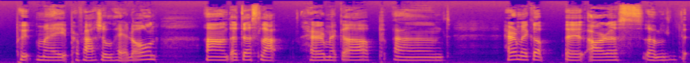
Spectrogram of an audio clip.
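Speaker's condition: Down syndrome; early prediction she might never talk, now speaks publicly, including at UN in Geneva

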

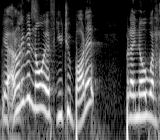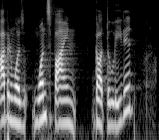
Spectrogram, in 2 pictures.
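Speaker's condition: No condition

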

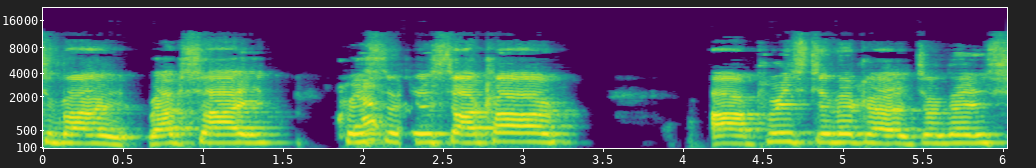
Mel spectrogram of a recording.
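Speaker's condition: Down syndrome

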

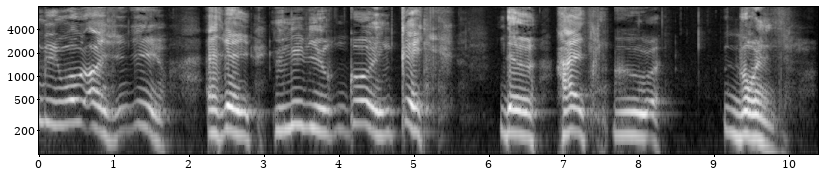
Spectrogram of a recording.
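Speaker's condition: Cerebral palsy; speech can be hard sometimes

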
